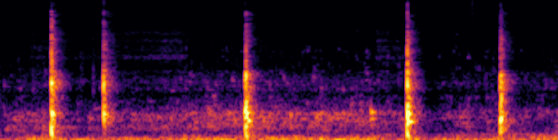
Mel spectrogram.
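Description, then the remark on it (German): A wild grey seal claps its flippers underwater: five sharp, percussive cracks in an uneven rhythm, two quick pairs and one single, standing out loudly over a low, murky rumble. “Das ist ein wilder, grauer Seehund, der so klatscht.”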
